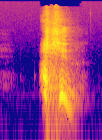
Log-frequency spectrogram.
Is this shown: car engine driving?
no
